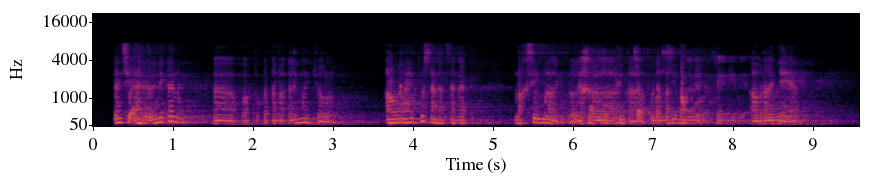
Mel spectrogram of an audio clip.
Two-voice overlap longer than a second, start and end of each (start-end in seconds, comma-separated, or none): 6.0-7.7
